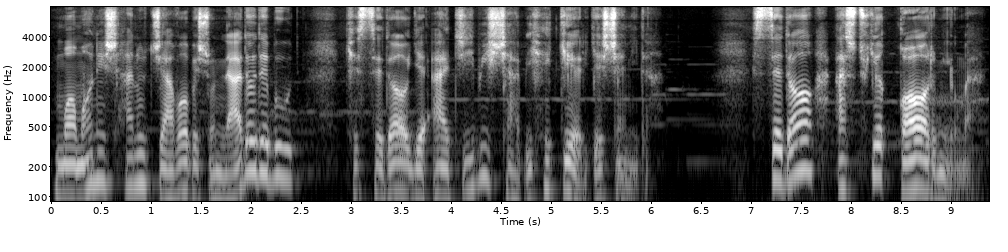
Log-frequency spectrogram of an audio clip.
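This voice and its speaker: A man narrating a children's story, speaking to young listeners in an expressive way. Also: lowish voice, soft background music.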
